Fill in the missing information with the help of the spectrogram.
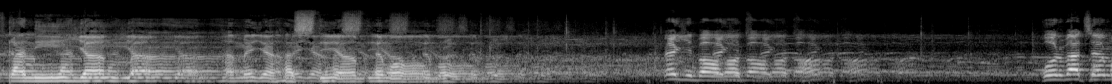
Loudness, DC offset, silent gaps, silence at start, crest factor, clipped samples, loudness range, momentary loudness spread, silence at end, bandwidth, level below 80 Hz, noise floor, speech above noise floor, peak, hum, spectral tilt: -17 LUFS; under 0.1%; none; 0 s; 18 dB; under 0.1%; 7 LU; 22 LU; 0 s; 13 kHz; -64 dBFS; -39 dBFS; 23 dB; 0 dBFS; none; -5 dB/octave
